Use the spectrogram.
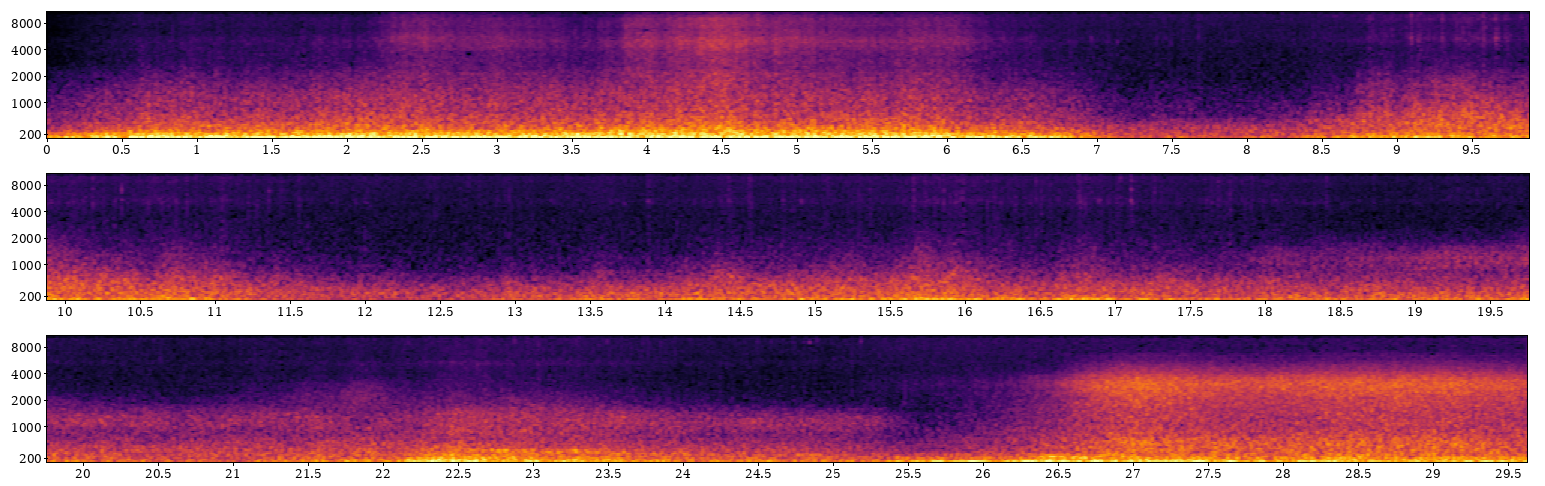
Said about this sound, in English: Arabian Desert by Mindful Audio is a collection of stereo and quad soundscapes recorded on the Arabian Peninsula, in the Empty Quarter, the largest expanse of sand dunes on Earth.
